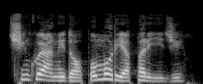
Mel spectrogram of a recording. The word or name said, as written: anni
